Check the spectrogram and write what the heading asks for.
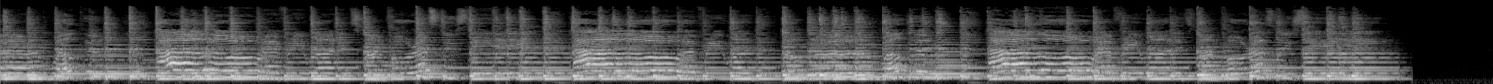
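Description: Ukulele strummed in a steady rhythm, playing the chords of a simple song; the playing stops abruptly at the very end.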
